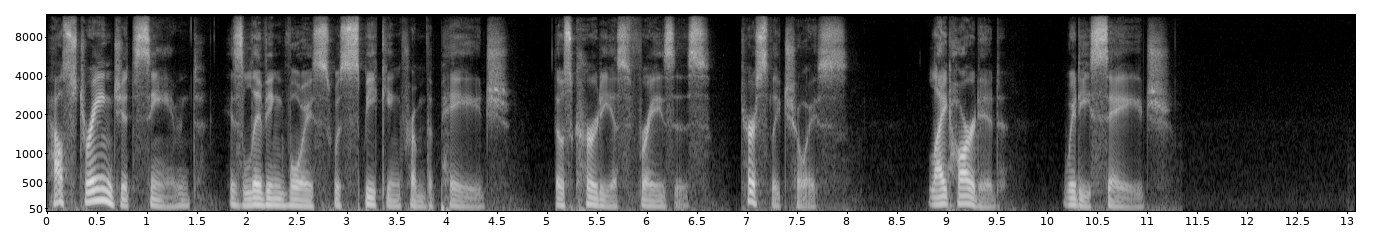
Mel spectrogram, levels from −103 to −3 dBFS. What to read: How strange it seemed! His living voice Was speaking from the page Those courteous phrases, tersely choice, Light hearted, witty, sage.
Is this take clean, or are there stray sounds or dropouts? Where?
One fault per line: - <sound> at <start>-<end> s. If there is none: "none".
none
